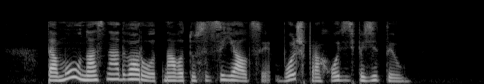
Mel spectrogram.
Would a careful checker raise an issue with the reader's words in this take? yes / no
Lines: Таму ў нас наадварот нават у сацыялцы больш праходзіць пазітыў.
no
